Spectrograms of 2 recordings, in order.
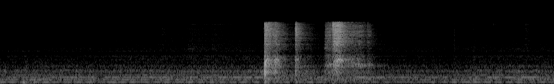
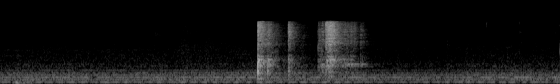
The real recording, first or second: second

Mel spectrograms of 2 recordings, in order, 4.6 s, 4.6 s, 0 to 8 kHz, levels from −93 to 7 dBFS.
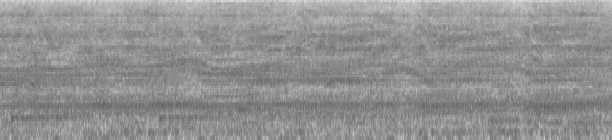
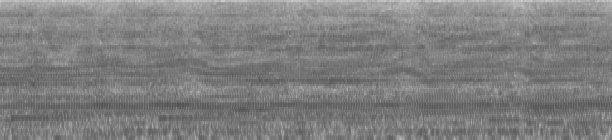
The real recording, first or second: second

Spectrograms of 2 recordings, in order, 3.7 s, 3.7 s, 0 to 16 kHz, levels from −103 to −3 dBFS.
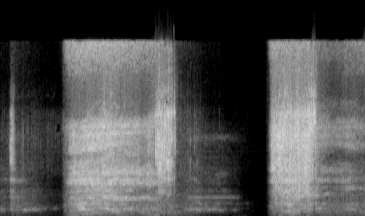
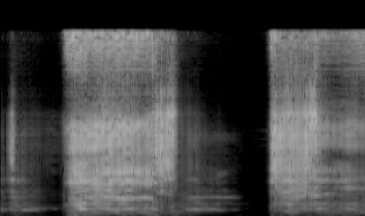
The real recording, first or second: first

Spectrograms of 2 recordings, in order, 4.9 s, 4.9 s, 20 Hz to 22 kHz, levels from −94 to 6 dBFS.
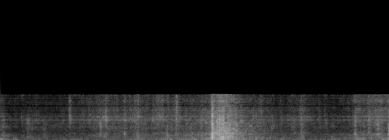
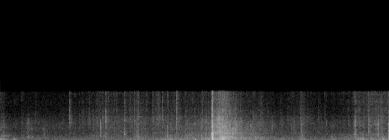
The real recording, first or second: second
